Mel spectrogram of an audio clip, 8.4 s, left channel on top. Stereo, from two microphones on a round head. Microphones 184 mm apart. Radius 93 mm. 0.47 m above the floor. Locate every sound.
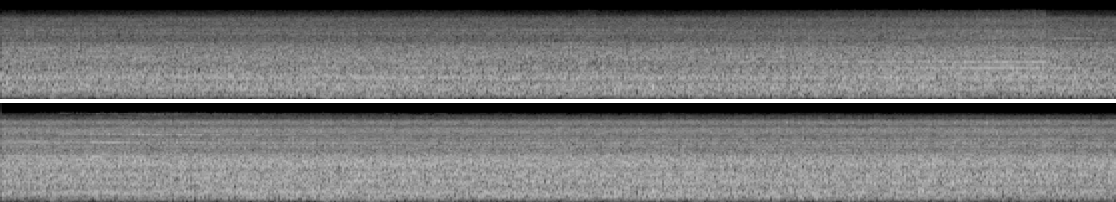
0.0 s running water: 70° right (ahead or behind), 0.8 m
